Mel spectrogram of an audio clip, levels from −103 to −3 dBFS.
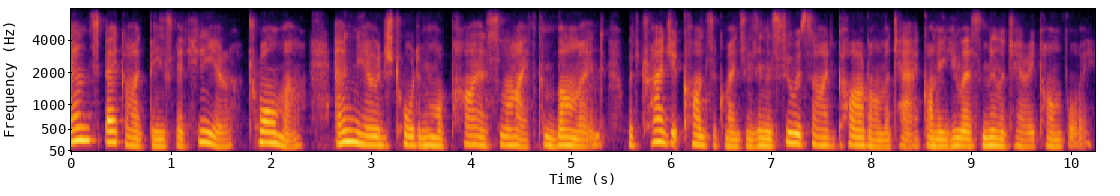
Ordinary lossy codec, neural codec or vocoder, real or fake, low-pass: Opus, 24 kbps; autoencoder, 22.05 kHz, a latent of 192 numbers a frame, VITS, trained on one speaker; fake; 7.2 kHz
